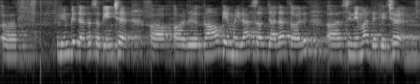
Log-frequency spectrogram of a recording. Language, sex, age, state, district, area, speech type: Maithili, female, 18-30, Bihar, Sitamarhi, rural, spontaneous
